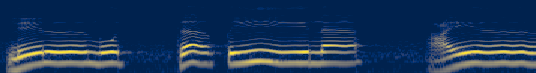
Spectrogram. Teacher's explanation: Dia dibaca samar-samar. Samar-samar itu antara bunyi nun dengan huruf dal. Tetapi tetap kita tekan atau tahan selama satu alif atau dua harokat. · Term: ikhfa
